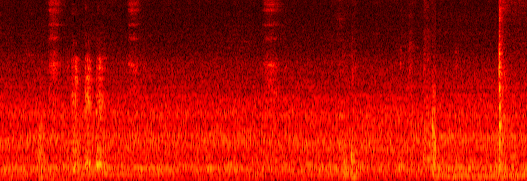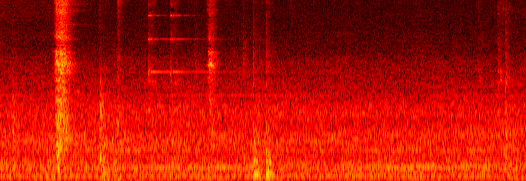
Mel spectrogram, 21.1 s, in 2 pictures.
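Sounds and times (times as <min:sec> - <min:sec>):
train rumble on board: 0:00.0 - 0:21.0
brief hiss: 0:11.6 - 0:12.1.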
